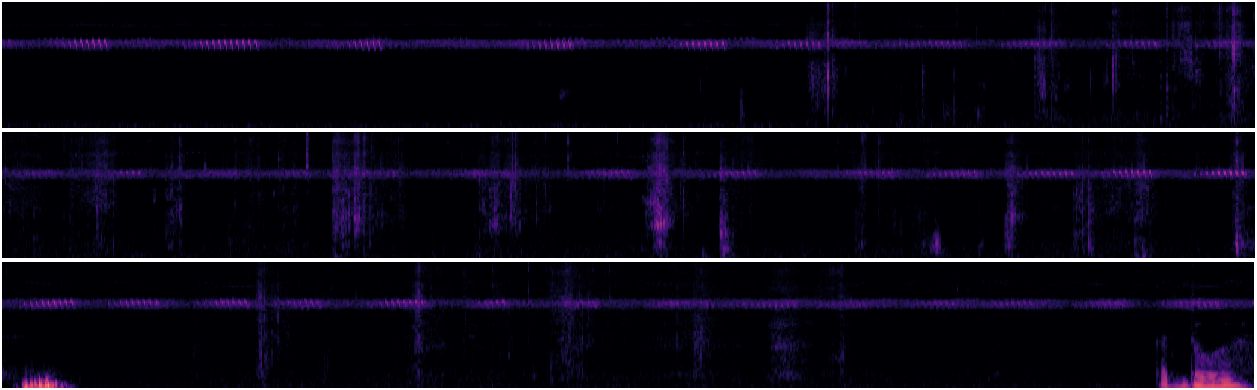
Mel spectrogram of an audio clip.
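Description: Night insects, cricket-like, chirping in a steady pulsing high trill. From about five seconds in come many short crackles and rustles, like footsteps through dry leaves and twigs, with one dull low thump partway through that is the loudest sound.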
